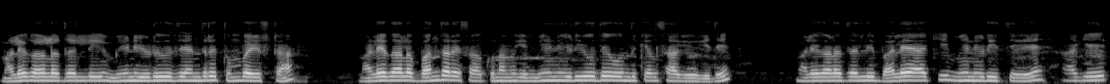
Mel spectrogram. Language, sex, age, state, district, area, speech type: Kannada, male, 30-45, Karnataka, Udupi, rural, spontaneous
